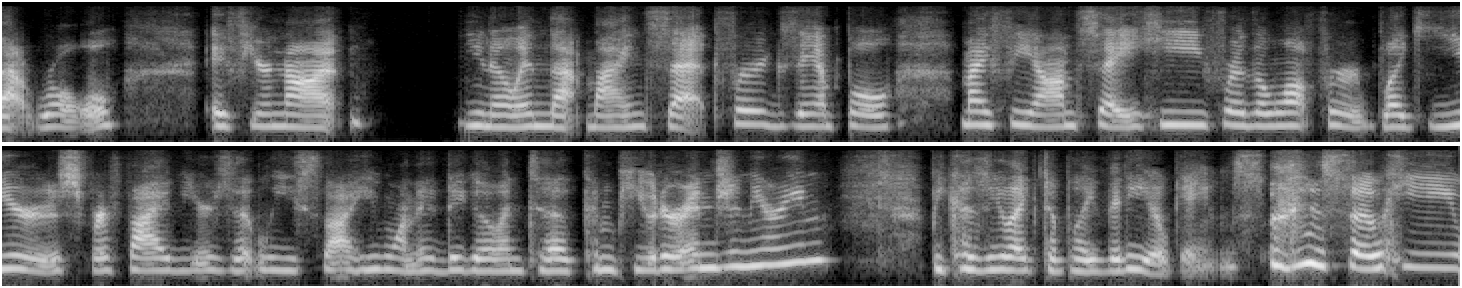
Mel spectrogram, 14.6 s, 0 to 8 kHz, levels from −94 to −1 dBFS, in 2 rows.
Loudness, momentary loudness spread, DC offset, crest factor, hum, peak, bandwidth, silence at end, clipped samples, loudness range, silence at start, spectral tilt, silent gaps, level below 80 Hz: -20 LUFS; 10 LU; under 0.1%; 20 dB; none; -2 dBFS; 7.6 kHz; 0 s; under 0.1%; 2 LU; 0 s; -3.5 dB/octave; none; -72 dBFS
